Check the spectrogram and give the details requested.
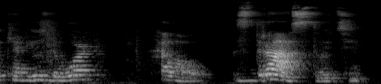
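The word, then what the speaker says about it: здравствуйте: use the word hello drasticity so we emphasize the first syllable drastic and this is exclamation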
